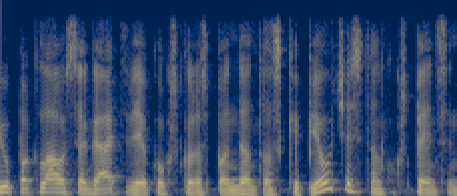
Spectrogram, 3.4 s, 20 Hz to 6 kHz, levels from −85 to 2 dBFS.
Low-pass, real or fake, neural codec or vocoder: 5.4 kHz; real; none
